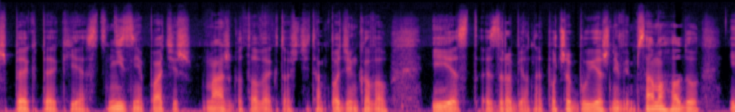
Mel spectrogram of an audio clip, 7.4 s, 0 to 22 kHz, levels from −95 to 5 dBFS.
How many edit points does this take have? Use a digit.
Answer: 0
